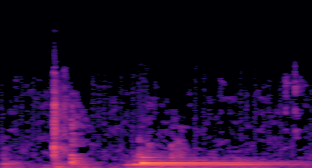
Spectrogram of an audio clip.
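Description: A computer error chime rings out and fades.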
